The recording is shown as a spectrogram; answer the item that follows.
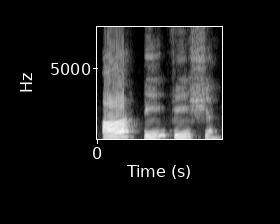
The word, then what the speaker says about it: artificial: And artificial. So, IAL, EL is there. Where is this EL? In this and in these two syllables. What is the syllable preceding the suffix means? That's why you have to say artificial.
